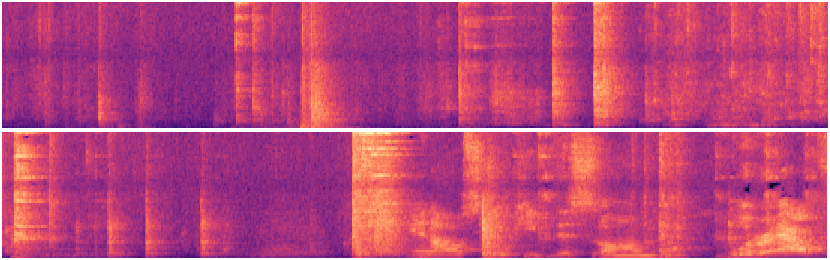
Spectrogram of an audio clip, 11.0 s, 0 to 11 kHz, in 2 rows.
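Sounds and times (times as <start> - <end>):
utensils and cupboards clattering: 2.8 - 7.0, 7.8 - 11.0.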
